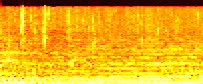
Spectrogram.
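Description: Background music with sustained chords over a low bass, with a few short water-drop sound effects scattered through it.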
